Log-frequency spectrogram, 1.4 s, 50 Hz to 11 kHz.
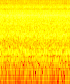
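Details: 2004 Honda CR-V (2nd gen) whose AC stopped cooling with refrigerant full; after fuse replacement the compressor engages. Even idle with a steady hiss and hum, no clatter or squeal. AC compressor running normally.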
